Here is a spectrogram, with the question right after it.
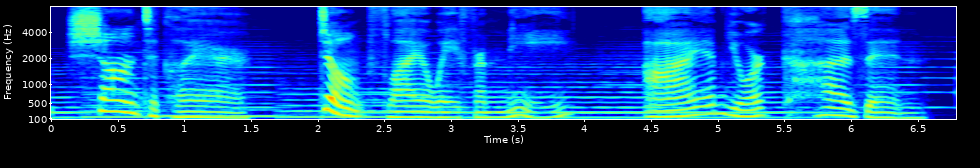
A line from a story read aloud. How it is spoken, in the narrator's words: Renard spoke in a sweet voice, calling out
